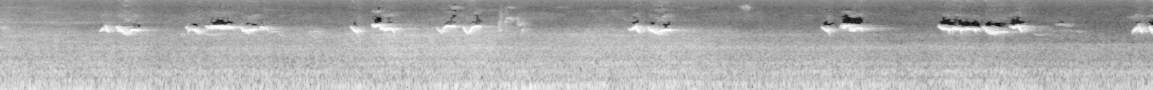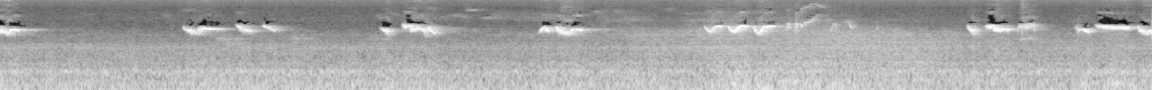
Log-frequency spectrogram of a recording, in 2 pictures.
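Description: Small bird chirping in short, quick phrases, roughly one a second, over a low steady rumble.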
